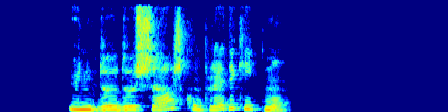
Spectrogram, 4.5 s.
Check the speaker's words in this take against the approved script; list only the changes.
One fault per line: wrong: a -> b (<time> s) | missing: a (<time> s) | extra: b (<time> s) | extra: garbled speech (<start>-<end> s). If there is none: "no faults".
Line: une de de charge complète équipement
no faults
